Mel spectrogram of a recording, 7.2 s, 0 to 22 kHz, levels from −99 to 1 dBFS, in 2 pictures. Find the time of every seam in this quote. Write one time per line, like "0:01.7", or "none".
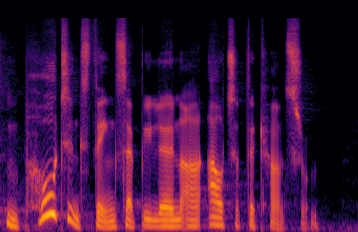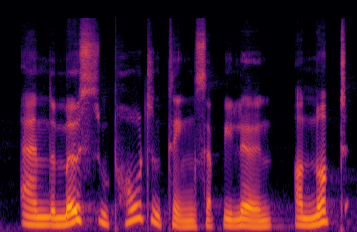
none

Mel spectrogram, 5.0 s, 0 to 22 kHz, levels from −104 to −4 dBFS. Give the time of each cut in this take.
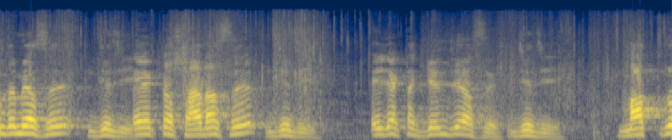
none

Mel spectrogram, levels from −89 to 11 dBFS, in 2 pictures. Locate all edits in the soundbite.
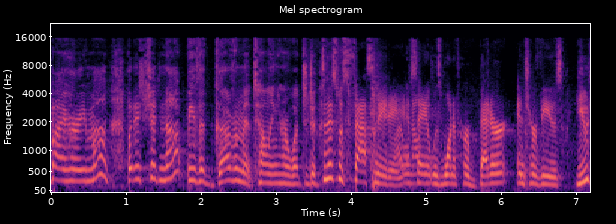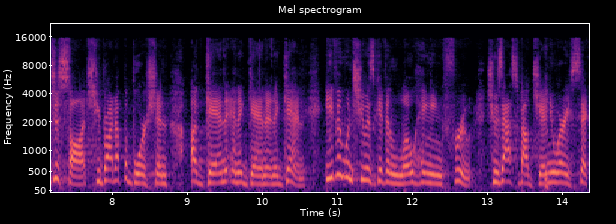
0:03.6
0:04.8
0:06.9

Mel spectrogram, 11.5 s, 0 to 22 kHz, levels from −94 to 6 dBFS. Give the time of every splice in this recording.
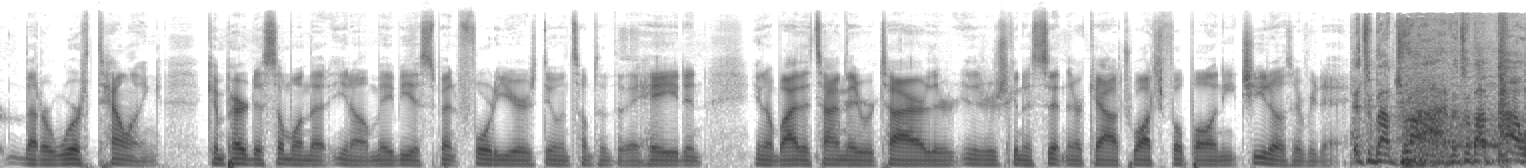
0:10.0

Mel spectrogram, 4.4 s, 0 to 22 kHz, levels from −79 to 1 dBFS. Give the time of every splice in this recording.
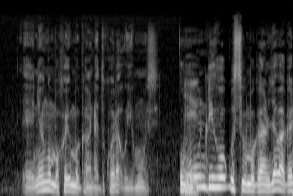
0:02.5

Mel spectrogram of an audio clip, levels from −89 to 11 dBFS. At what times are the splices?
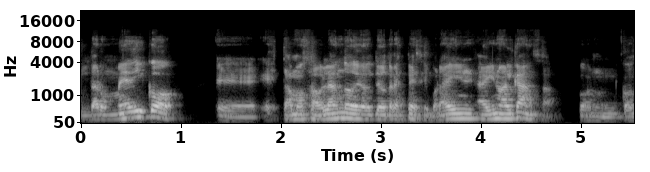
none

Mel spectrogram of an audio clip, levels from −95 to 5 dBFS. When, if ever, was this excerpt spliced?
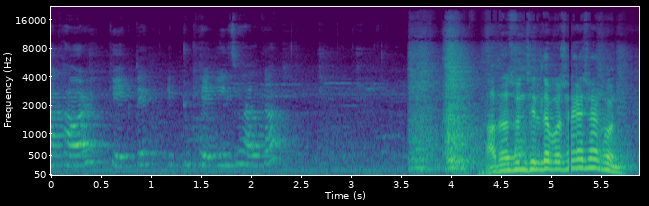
0:03.6

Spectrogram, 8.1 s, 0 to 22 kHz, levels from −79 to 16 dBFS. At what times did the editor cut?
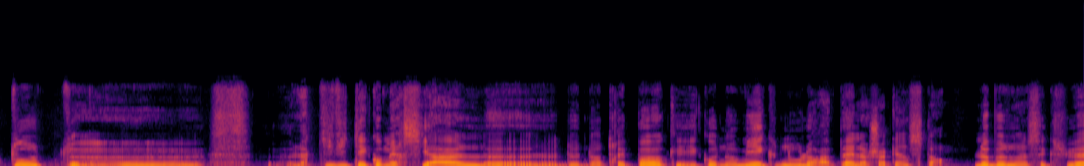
0:07.1

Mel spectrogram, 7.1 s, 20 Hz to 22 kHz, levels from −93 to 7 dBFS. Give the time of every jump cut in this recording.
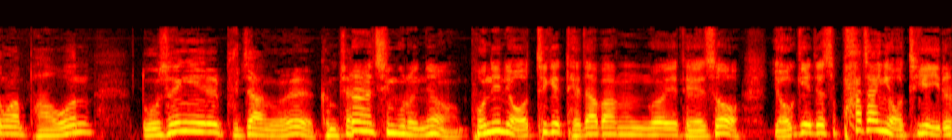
none

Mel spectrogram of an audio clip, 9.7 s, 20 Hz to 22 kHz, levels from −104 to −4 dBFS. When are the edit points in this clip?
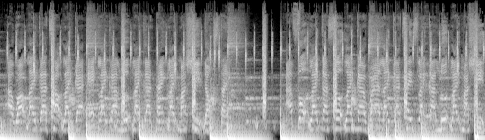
none

